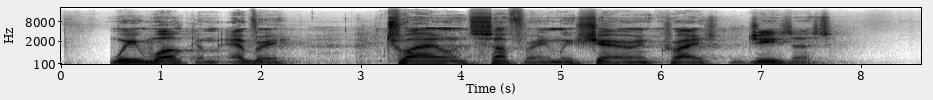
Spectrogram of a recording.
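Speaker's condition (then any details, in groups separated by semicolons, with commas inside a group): ALS; paralysis expected within a year or two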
